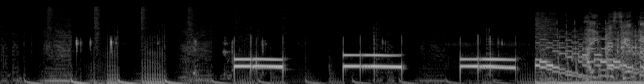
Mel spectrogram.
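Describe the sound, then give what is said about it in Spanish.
Three loud telephone keypad dialing tones as a caller in Santa Fe presses 977 on the phone, each a steady dual-pitch beep about half a second long, pressed at an even pace, with thumping music before and a noisy burst after. “Oye, entonces, presiona en tu teléfono el 977, corre.”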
